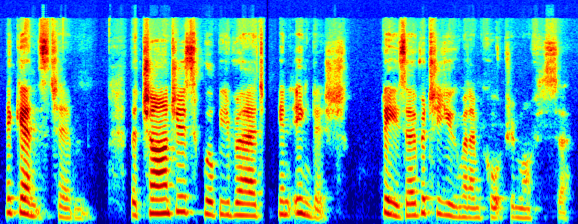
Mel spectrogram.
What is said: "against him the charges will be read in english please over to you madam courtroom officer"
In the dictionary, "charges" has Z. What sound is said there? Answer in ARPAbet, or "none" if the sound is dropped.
Z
